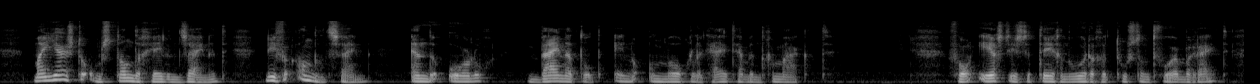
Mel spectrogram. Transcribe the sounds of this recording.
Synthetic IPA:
maːɹjœɥst̚dəʔɔmstɑndəχɦejdənzɛjnɦətdivərɑ̰ndəɹtsɛ̰jn | ʔɛndəʔʊːɹlɔχ | bɛjnaːtɔtejnə̰ʔɔnmowχələkɦɛjtɦɛbənχəmaːkt | v̥ʊːɹɪːɹstɪzdətejχənʋʊːɹdəχətustɑntfʊ̰ːɹbərɛ̰jt

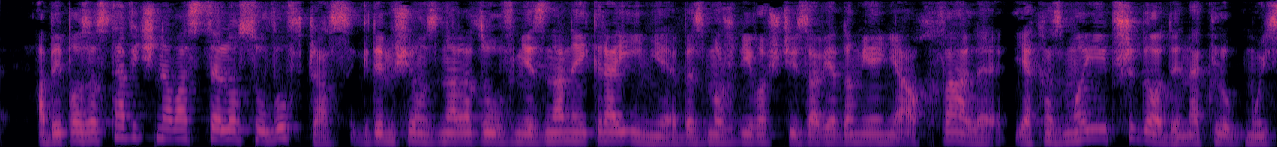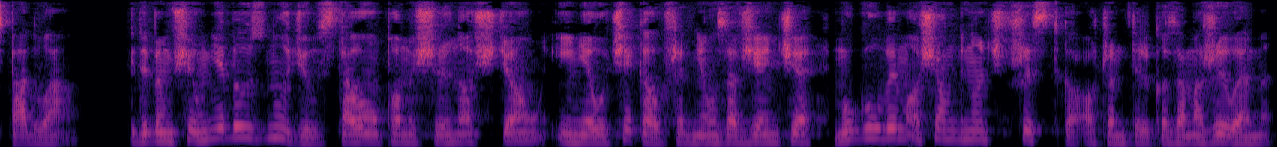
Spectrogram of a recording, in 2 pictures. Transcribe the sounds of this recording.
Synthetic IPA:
abɘpɔzɔst̪avʲit͡ɕnawast̪sɛlɔsuvuft͡ʂa̰sɡd̪ɘmɕɛw̃znalazwvɲɛznanɛjkɾajiɲɛbɛzmɔʐlʲivɔɕt͡ɕizavʲjad̪ɔmʲjeɲa̰ʔɔ̰xfalɛjakazmɔjejpʂɘɡɔd̪ɘnaklupmujspad̪wa̰ | ɡd̪ɘbɘmɕɛ̃ɲɛbɘwznud͡ʑiwst̪awɔ̃w̃pɔmɘɕlnɔɕt͡ɕɔ̃w̃iɲɛut͡ɕɛkawpʂɛd̪ɲɔ̃w̃zavʑɛɲt͡ɕɛmuɡwbɘmɔ̰ɕɔŋɡnɔɲt͡ɕfʂɘst̪kɔ̰ʔɔ̰t͡ʂɛmt̪ɘlkɔzamaʐɘwɛm

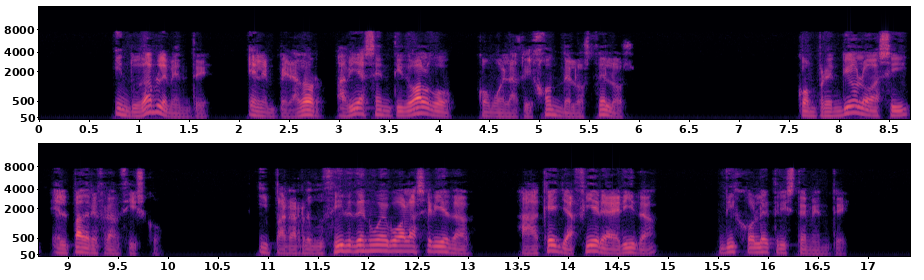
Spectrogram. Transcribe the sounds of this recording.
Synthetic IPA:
ind̪uðaβle̞mẽ̞nt̪e̞ː | le̞mpe̞ɾað̞o̞ɾaβiase̞nt̪iðoalɣ̞o̞ | ko̞moe̞laɣixo̞nd̪e̞lo̞sθe̞lo̞s | ko̞mpɾe̞nd̪jo̞lo̞asielpaðɾe̞fɾanθisko̞ | ipaɾare̞ðuθiɾðe̞nwe̞βo̞alase̞ɾje̞ðað | a̰ːke̞ʎafje̞ɾae̞ɾiða | d̪ixo̞le̞t̪ɾist̪e̞mẽ̞nt̪e̞̰

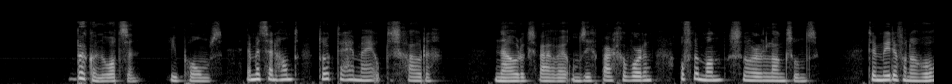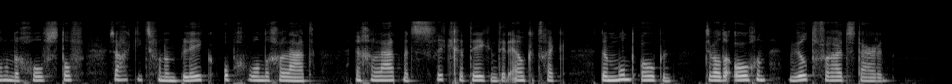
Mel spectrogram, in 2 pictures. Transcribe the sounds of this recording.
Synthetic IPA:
bœkənwɑtsən | ripɦɔms | ɛnmɛtsɛjnɦɑntd̥rɵk̚təɦɛjmɛjɔb̚dəsχɑwdəɹ | nʌwələksʋaːrənʋɛjʔɔnzɪχd̚baːɹχəʋɔɹdənɔvdəmɑnsnʊɹdəlɑŋsɔns | tənmɪdəvɑnənrɔləndəχɔlˠfstɔf | z̥ɑχɪkitsfɑnənblejkɔpχəʋɔndəχəlaːt | ənχəlaːtmɛtsrɪkχətejkəntɪnʔɛ̰lˠkə̥trɛk | d̥əmɔntowpən | təɹʋɛːlˠdəʔowχənʋɪlˠtfʊːrœɥtstaːɹdən

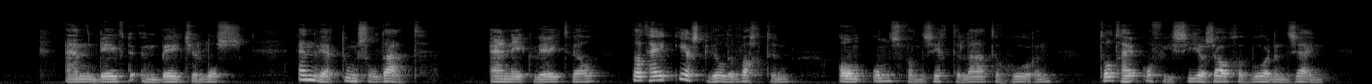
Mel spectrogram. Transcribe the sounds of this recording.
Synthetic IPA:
ɛnlejvdəʔənbejcəlɔs | ɛnʋɛ̰ɹtunsɔlˠdaːt | ɛnɪkʋejtʋɛlˠ | d̥ɑtɦɛjɪːɹstʋɪlˠdəʋɑχtən | ɔmɔnsfɑnzɪχtəlaːtəhʊːrən | tɔtɦɛjʔɔfisiːɹzɑwχəʋɔɹdənzɛjn

